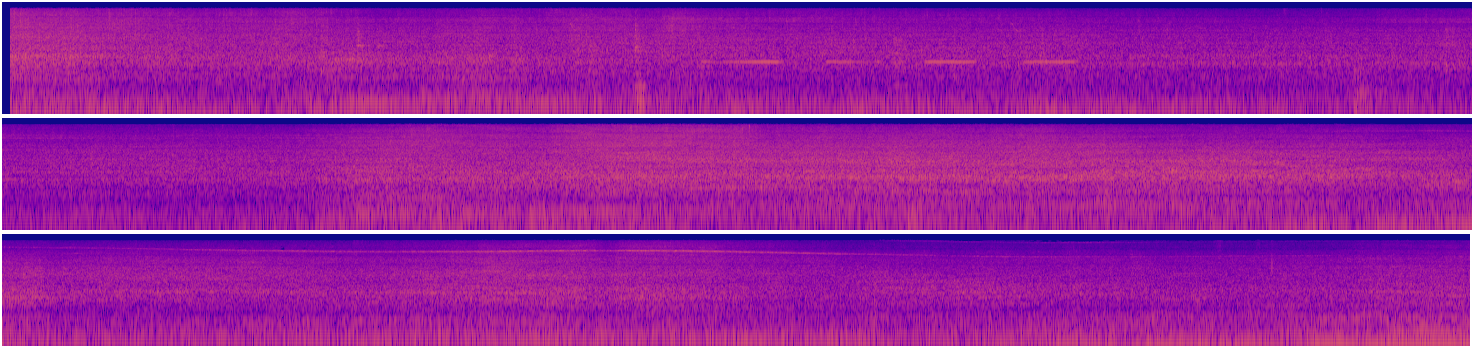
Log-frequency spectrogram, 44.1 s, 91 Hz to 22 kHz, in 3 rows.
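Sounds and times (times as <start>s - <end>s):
reversing alarm beeping: 7.0s - 10.9s.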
